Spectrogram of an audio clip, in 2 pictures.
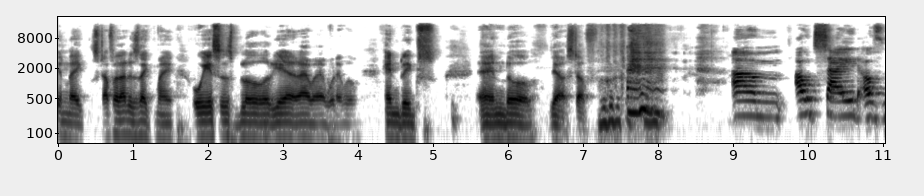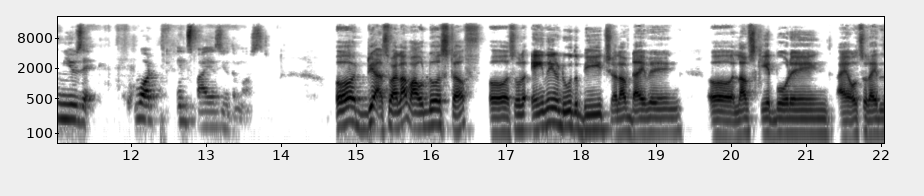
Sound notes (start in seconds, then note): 7.2 laughs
